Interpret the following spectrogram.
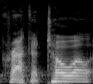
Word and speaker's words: Krakatau: it's Anak Krakatau, and some people pronounce it Krakatoa. It was used to be spelled with an O. Now it's spelled with a U, Krakatoa. And based on some of the South Pacific pronunciations, that may be closer to the correct one.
